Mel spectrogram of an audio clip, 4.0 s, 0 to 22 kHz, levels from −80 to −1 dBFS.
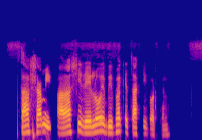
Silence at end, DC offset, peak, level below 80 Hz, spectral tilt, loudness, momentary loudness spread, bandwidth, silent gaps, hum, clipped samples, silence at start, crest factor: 0 s; under 0.1%; -2 dBFS; -56 dBFS; -6 dB/octave; -19 LUFS; 9 LU; 7.8 kHz; 1.09-1.13 s, 3.47-3.57 s, 3.63-3.67 s; none; under 0.1%; 0.4 s; 18 dB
